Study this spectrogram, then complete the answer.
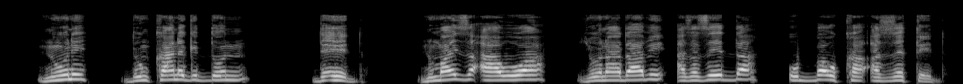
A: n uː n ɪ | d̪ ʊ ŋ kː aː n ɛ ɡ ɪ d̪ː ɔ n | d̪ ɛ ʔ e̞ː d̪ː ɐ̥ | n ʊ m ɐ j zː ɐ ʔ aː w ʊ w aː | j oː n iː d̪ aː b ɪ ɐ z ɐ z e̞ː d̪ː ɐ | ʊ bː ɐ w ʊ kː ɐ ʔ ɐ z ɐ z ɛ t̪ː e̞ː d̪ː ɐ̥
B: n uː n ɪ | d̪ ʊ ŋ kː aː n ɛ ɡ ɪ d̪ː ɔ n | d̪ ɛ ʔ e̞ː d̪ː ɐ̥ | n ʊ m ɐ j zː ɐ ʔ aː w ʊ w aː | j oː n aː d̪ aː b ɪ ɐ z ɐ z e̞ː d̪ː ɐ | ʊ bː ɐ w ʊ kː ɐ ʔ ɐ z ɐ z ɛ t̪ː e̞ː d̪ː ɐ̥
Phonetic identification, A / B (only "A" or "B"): B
